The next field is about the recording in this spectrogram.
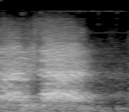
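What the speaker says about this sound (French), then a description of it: "des haut-parleurs diffusent des cris d'une foule en colère" Angry crowd shouting played over loudspeakers during a gendarmerie riot-control training exercise, a dense, loud wash of massed voices that swells in the middle and then thins and fades toward the end.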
